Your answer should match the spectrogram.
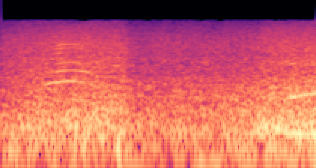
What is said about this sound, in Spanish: no ser afectados por las aguas del mar que inundaron parte del muelle, como ve en estas imágenes.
